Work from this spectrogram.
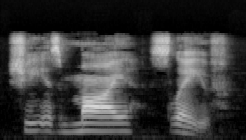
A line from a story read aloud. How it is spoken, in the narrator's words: Seth growled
